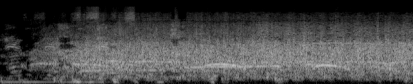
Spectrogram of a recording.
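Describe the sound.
Steady applause from a crowd, a dense wash of clapping that swells over the first second and then holds loud and even to the end, with faint voices mixed in underneath.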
